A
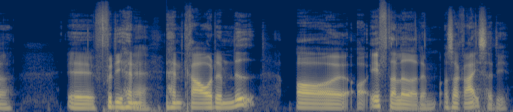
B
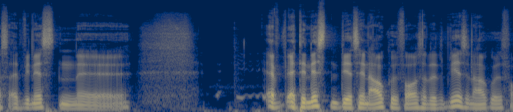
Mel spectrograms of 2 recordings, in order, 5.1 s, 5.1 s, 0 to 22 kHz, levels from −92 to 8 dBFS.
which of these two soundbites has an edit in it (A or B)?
A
